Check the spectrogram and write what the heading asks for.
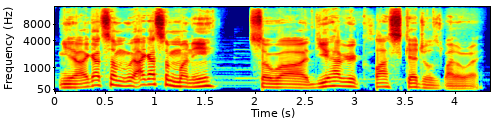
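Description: The host of a roleplay gaming video chats casually in an improvised game roleplay, often stammering and repeating words. His mid-range voice is expressive and fairly quick, with music in the background.

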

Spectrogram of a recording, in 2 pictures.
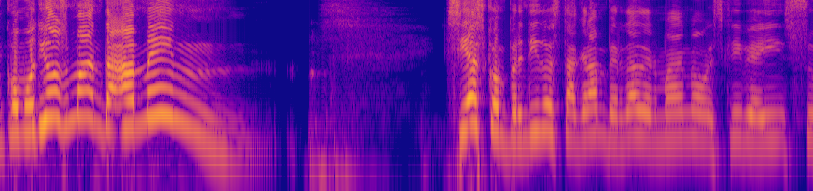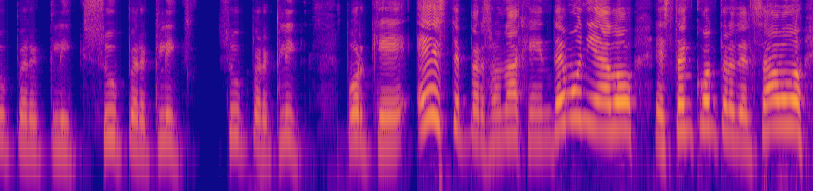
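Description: A man's voice: very high voice, dry recording, studio quality. A man, a pastor, commenting on a video in a sermon style, emphatic and repeating his phrases.

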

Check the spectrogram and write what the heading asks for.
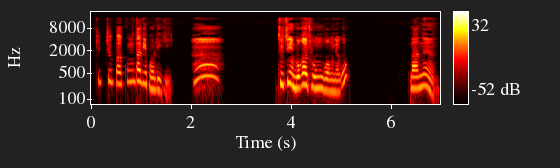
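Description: A young woman casually chatting on a live stream, reading viewer comments aloud and answering quick either-or questions. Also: on the high side, dark tone, dry recording, studio quality.

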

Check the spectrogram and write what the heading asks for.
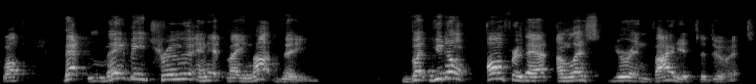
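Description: A man in his eighties preaching a sermon as pastor, slow and emphatic in a folksy way, recorded on a desk mic in a small room. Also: sits high, fairly bright tone, rough recording. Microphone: desk mic on stand, streamed over video call.

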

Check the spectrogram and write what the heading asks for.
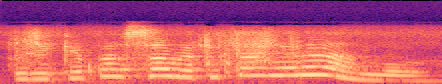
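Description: An actress playing a teasing, sharp-tongued woman with a Venezuelan accent. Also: very high voice, very animated, brisk, a little hiss or hum. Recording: dull TV audio with music.

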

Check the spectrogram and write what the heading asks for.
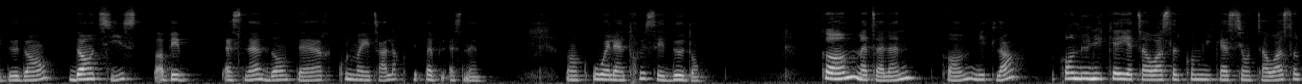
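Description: A young woman with a Moroccan accent leads a French lesson for pupils, slowly repeating each word. Her voice sits a little high but sounds mellow and soft. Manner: slow, drawn-out repetition of words for pupils, switching into Arabic to translate. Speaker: French teacher. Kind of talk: classroom lesson explanation.

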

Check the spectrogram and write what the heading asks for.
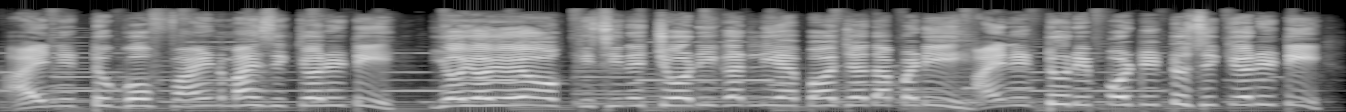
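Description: A man voicing a brash, hyper young male speedster hero in a game role-play, loud and full of slang. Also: very high voice, little pitch movement, slow pace, faint music behind. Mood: panicky. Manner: loud, shouty, slang-filled "yo yo" chatter.

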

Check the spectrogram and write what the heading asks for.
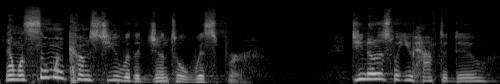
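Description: A middle-aged man, a pastor, preaching a lively sermon that swings from loud emphasis to hushed asides with self-deprecating humor. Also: fairly high pitch, normal speed. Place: church sanctuary. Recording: live church hall with long reverb.

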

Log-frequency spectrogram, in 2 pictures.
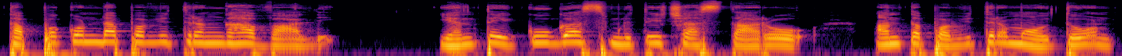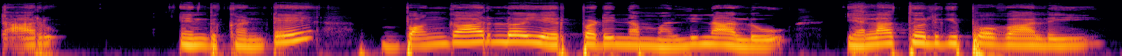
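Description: A woman reading a religious discourse aloud in a steady, measured way. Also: medium pitch, gravelly, no room sound. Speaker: reader of a spiritual discourse.

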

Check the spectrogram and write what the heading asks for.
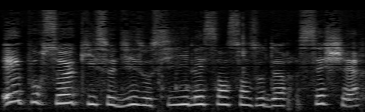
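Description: A woman's voice: a little high, unhurried, slight background noise. A woman with a non-standard French accent chatting casually through a coloring tutorial, correcting herself, muttering "hop" as she works and laughing at her own slips. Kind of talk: casual narrated drawing tutorial.

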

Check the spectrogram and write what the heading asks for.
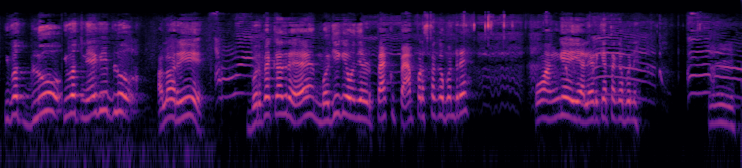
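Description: A man's voice: very high voice, a little hiss or hum. A man acting as a fussy, gossipy young village mother just after childbirth, nagging and chattering on the phone in a comic skit. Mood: whiny, demanding.

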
